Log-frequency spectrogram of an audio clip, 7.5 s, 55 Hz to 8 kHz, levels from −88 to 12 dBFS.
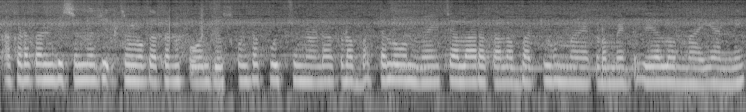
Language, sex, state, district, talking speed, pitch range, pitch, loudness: Telugu, female, Andhra Pradesh, Sri Satya Sai, 160 wpm, 210-225 Hz, 215 Hz, -14 LUFS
